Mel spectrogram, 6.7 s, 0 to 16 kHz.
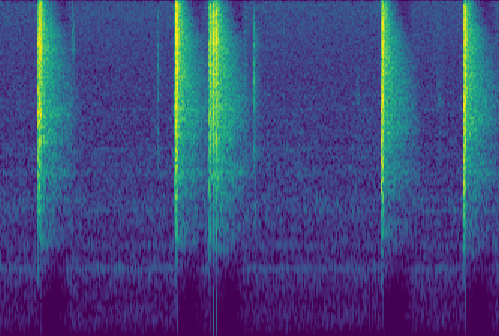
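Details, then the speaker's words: T238 brushless motor with a new piston fitted, running after a motor swap: five sharp single snaps about a second apart, only piston slap heard, no gear noise or motor whine; grip only mildly warm. "like i can barely barely hear anything but the piston slapping like i don't hear any gear noise or anything no wine from the motor nothing just the slap of the piston"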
